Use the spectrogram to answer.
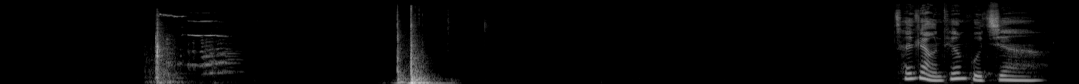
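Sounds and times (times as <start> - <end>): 
door being shut with a low heavy thud: 1.5 - 1.9, 4.0 - 4.6
speech: 9.0 - 10.5.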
